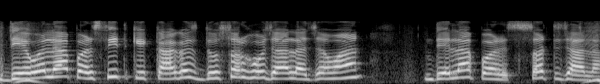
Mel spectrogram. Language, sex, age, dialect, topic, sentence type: Bhojpuri, female, <18, Southern / Standard, agriculture, statement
